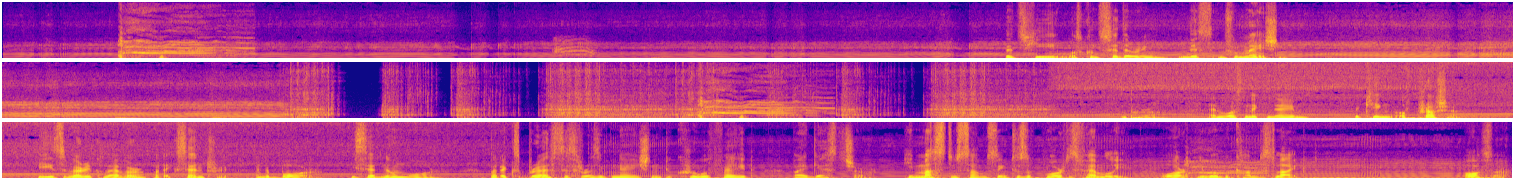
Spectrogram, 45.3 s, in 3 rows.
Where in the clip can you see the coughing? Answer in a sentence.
The coughing can be heard from 1.1 to 2.5 s, from 22.1 to 23.4 s and from 42.0 to 42.9 s.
